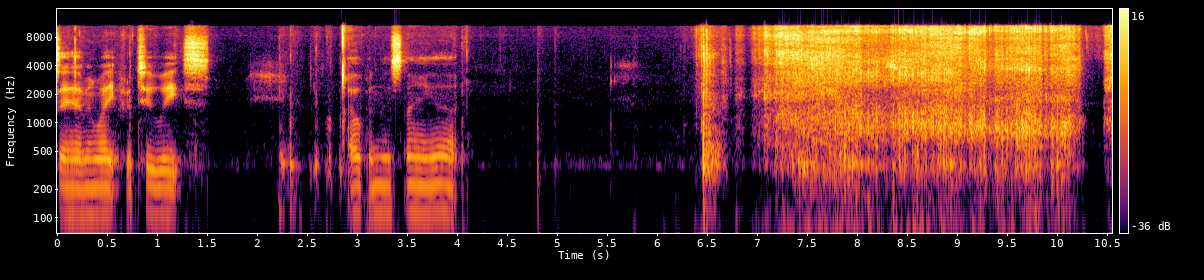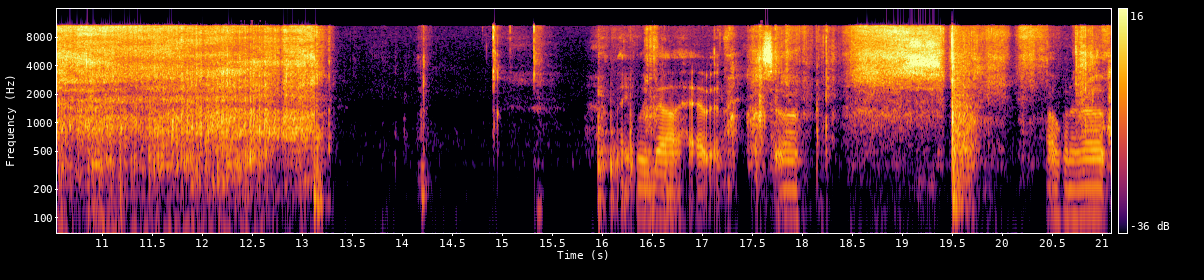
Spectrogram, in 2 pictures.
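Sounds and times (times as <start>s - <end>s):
packing tape scraping and tearing: 6.7s - 13.4s, 17.4s - 21.0s.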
